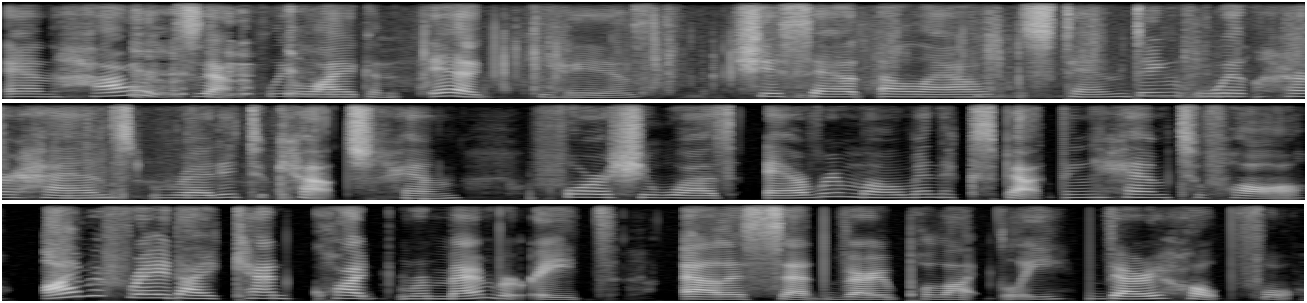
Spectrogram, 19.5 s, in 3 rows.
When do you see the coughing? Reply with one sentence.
The coughing can be heard from 0.7 to 1.7 s.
